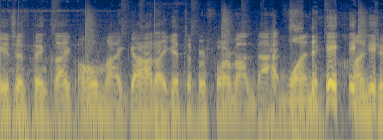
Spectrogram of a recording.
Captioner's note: laughs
